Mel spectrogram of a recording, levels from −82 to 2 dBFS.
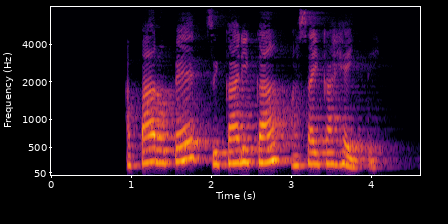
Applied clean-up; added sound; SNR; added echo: none; none; none; reverberation time 0.8 s.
